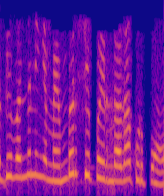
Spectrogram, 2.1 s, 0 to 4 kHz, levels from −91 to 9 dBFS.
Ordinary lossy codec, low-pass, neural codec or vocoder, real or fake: MP3, 32 kbps; 3.6 kHz; none; real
